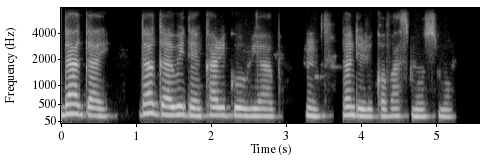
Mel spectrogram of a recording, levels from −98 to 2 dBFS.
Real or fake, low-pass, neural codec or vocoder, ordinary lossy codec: real; 7.2 kHz; none; Opus, 16 kbps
